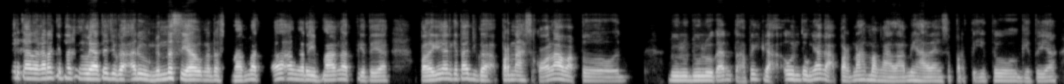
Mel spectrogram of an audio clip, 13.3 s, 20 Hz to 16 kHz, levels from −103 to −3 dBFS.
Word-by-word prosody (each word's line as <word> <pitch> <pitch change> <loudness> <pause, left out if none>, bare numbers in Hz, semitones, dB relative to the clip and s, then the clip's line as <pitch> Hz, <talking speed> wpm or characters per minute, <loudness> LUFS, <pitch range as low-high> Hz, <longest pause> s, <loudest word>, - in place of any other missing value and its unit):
Kan 225 -1 -5
kadang-kadang 200 +2 +5
kita 220 -1 -4 0.2
melihatnya 185 +1 +8
juga 180 -1 +5
aduh 180 0 +3
ngenes 180 +7 +2
ya, 160 - +8 0.2
ngenes 150 0 -4
banget 155 +5 +2 0.2
heeh 195 -1 +3
ngeri 165 -1 +1
banget 165 +2 +3
gitu 140 0 -5
ya? 140 - 0 0.4
Apalagi 150 +4 +3
kan 195 - +1
kita 180 +1 +1
juga 155 -2 +1 0.2
pernah 160 -1 0
sekolah 185 +9 0
waktu 140 - -7 1.1
dulu-dulu 145 0 0
kan, 145 +2 0
tapi 180 -1 -8
enggak, - - -4
untungnya 170 +1 -1
enggak 175 - -4
pernah 140 +4 -3
mengalami 130 -2 -4
hal 125 0 -3
yang 125 -1 -10
seperti 120 0 -15 0.2
itu 125 -1 -6
gitu 110 +3 -13
ya. 130 - -8
155 Hz, 160 wpm, -26 LUFS, 140-180 Hz, 1.1 s, melihatnya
